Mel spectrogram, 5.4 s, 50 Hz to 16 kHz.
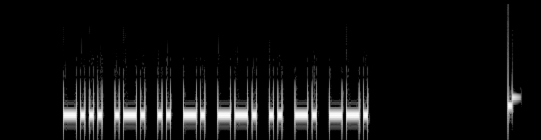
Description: Morse code, heard as a keyed tone, about 28 wpm, 700 Hz. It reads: BRINGING
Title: ING Suffix - Top 100 Words with Base Words 28wpm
